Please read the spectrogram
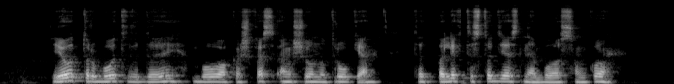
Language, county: Lithuanian, Panevėžys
